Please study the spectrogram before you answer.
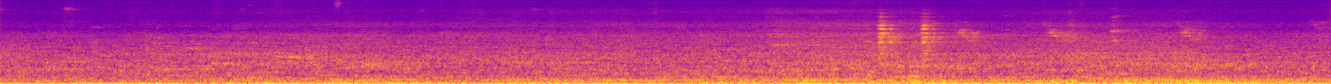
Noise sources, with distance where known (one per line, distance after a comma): engine of unclear size, far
